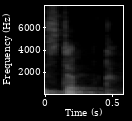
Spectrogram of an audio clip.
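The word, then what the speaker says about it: steeped: स्टेप्ड word pronunciation उसकी स्टेप्ड, टी पढ़ा जाता है एंड में।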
